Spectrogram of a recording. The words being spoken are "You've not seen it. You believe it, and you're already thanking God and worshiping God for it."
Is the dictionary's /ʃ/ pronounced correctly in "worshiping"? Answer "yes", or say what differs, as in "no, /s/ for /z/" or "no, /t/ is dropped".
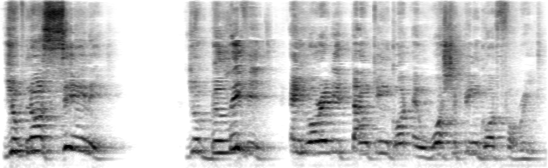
yes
